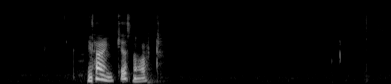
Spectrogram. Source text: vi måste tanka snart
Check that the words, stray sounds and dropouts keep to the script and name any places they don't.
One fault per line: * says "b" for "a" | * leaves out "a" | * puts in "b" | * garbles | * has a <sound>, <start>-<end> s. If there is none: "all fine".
* leaves out "måste"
